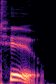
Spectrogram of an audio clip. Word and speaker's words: too: The word to, T-O-O, sounds exactly like the number 2, T-W-O, just 2.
